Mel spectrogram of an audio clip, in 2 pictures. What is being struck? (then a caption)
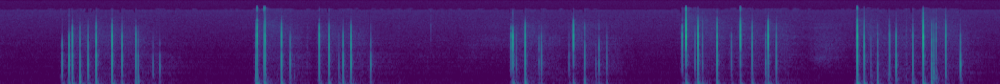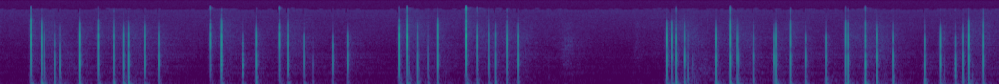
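Silicone phone case. Long nails tap and scratch a small, hollow white silicone phone case with raised square bumps, using both hands. Quick bursts of dry, clicky taps come in clusters separated by short pauses. Each tap dies away almost at once, with a soft low thump under bright clicking edges.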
